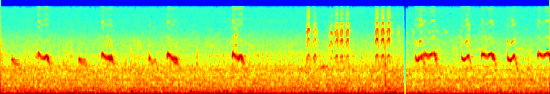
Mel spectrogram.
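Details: Jacobin cuckoos on a wire at Damdama lake, India, in monsoon season, four birds communicating. Ringing, falling notes repeat in a steady series, broken midway by bursts of rapid clicking notes before the calling resumes over continuous rushing noise.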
